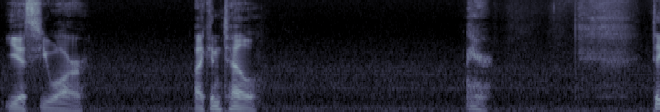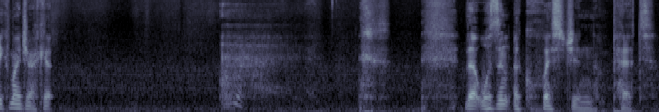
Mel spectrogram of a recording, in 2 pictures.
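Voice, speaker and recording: Guy acting as a protective teasing dom best friend, really deep voice, slow easy casual talk, asmr roleplay. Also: lively intonation, a little hiss or hum, full character voice. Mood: firm, affectionate. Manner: casual, conversational, with soft chuckles and hesitations. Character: caring, teasing, dominant male best friend on a date. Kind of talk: intimate ASMR audio roleplay, one side of a conversation.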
